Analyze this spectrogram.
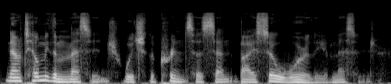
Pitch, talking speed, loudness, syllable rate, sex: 120 Hz, 230 wpm, -18 LUFS, 5.6 syllables/s, male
